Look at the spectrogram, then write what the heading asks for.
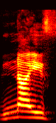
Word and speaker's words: knife: Aphthongs are silent letters in words like knife, or fight, or Django.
